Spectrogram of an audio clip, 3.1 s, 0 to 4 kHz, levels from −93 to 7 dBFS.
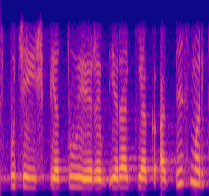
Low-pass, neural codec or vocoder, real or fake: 3.6 kHz; none; real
